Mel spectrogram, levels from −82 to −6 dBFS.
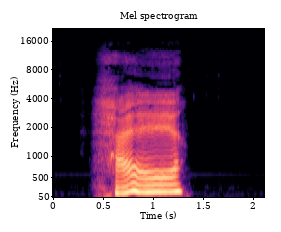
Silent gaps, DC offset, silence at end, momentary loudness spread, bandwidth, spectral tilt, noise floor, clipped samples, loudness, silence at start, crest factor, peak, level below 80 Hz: none; under 0.1%; 0.8 s; 8 LU; 12 kHz; -7.5 dB/octave; -69 dBFS; under 0.1%; -12 LUFS; 0.45 s; 14 dB; 0 dBFS; -48 dBFS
